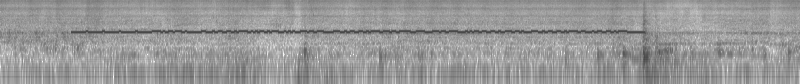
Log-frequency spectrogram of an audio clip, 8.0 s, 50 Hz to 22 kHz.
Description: RTTY (45.45 baud, 170 Hz shift), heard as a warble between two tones, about 2200 Hz centre, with kitchen noise. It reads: CIESZY MNIE TO OSIAGNIECIE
